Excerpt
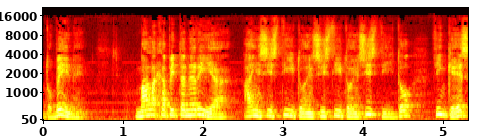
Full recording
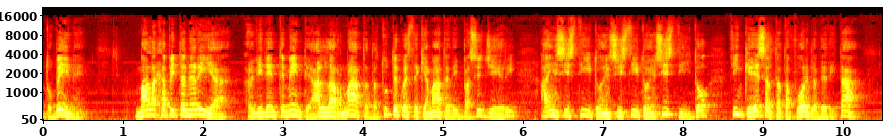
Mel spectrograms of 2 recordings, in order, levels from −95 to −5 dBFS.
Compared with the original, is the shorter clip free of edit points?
no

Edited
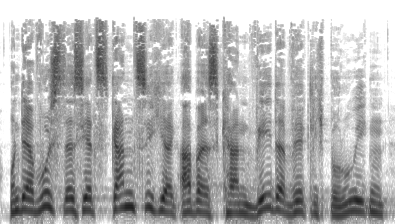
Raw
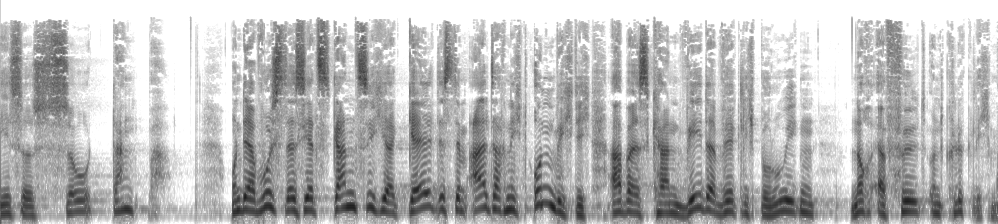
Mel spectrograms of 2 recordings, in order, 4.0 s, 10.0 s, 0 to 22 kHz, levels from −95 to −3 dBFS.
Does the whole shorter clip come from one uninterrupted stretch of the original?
no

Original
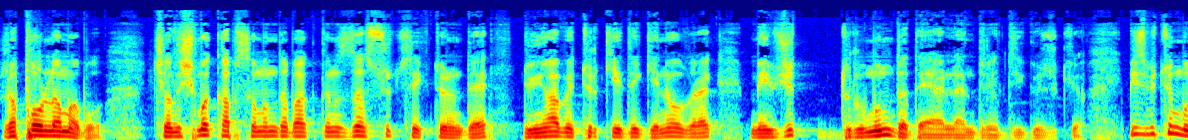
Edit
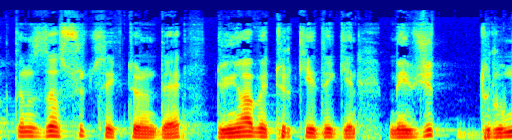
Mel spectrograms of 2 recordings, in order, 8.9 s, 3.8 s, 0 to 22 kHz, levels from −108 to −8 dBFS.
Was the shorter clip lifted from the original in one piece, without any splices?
no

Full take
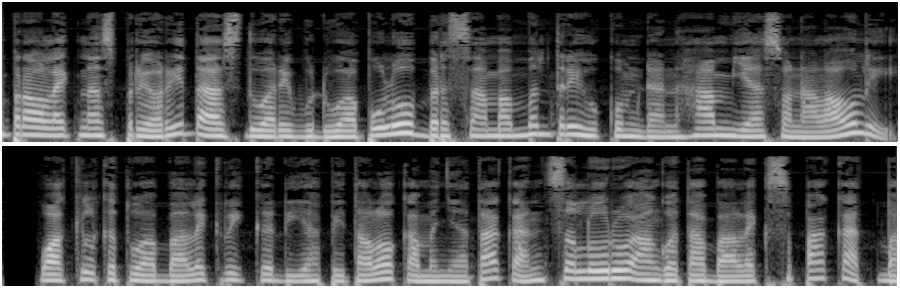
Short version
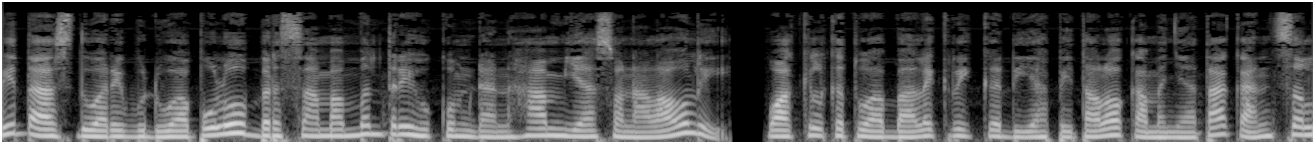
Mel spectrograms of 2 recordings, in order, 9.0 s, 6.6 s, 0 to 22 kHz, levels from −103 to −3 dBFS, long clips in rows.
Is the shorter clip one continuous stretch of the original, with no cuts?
yes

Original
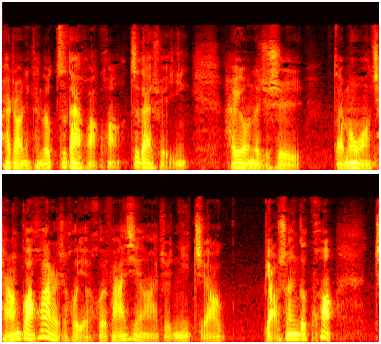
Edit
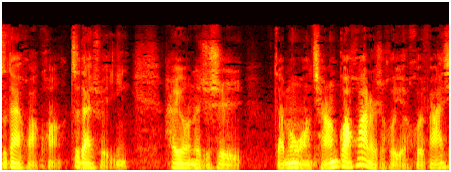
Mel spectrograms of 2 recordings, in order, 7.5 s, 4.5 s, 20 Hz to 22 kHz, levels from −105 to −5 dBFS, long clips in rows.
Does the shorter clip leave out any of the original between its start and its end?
no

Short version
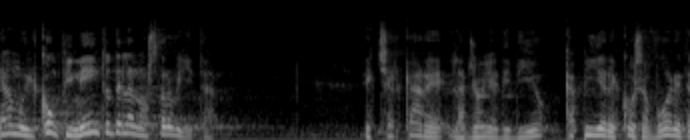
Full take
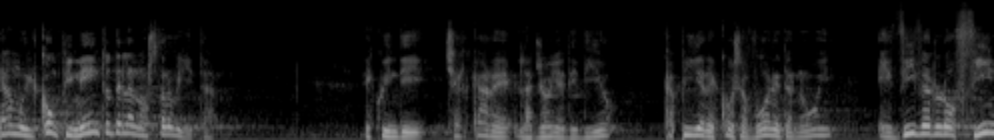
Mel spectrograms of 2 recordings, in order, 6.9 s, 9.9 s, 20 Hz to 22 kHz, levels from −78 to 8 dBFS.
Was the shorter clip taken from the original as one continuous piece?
no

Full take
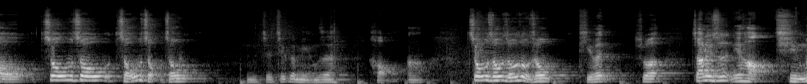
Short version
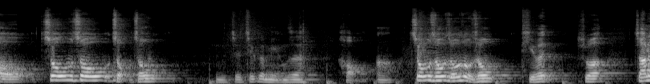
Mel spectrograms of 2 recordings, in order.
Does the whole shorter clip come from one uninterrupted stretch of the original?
no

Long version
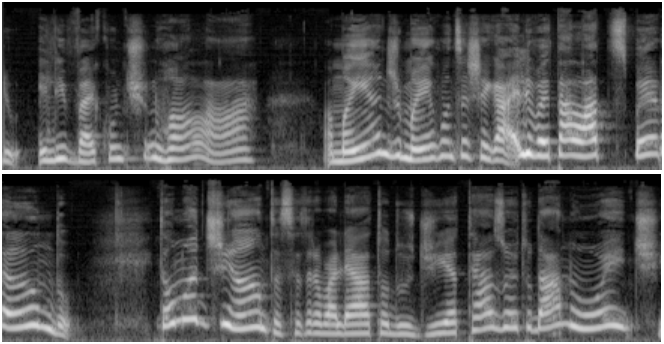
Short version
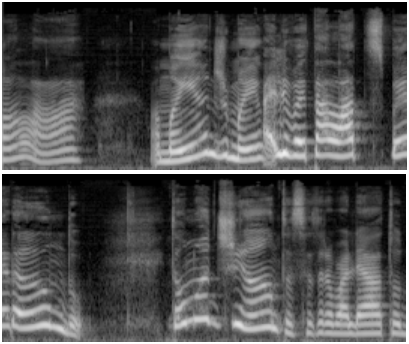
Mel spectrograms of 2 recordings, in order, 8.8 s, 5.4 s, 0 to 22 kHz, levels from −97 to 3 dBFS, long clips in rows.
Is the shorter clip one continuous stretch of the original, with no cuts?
no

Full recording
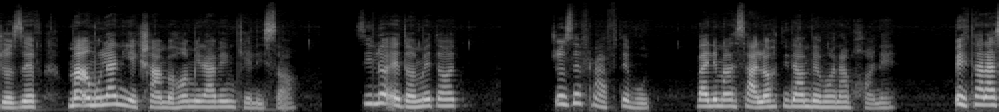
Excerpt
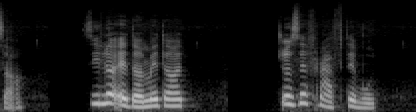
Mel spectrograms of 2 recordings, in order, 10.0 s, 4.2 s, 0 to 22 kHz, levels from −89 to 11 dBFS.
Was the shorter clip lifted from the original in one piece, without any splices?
yes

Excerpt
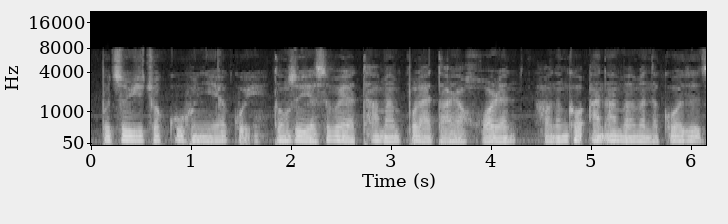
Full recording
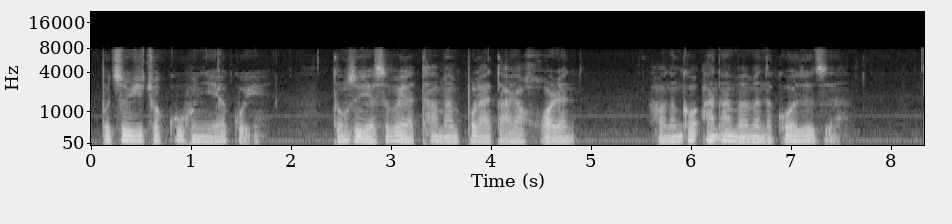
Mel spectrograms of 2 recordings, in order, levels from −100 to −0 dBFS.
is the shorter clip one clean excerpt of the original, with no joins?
no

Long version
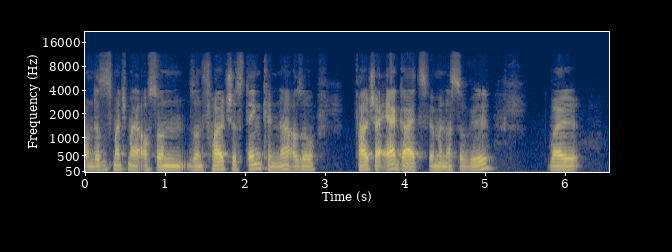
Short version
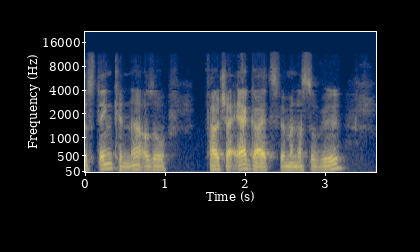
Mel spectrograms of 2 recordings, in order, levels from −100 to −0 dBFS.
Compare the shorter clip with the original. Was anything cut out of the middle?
no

